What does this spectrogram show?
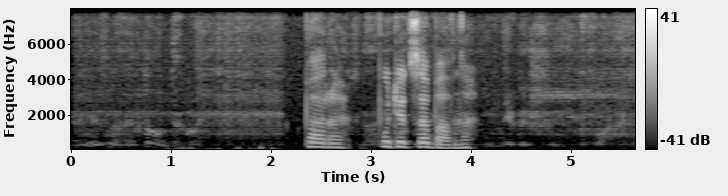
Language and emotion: Russian, neutral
